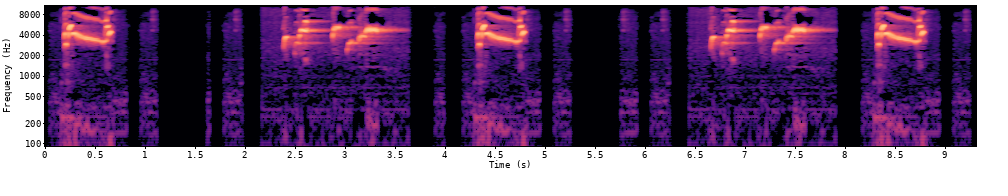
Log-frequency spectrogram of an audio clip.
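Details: European goldfinch singing a Palestinian-style song kept for training young birds; clear high twittering phrases with sharp descending notes, grouped bursts separated by silent gaps, repeating about every two seconds.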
